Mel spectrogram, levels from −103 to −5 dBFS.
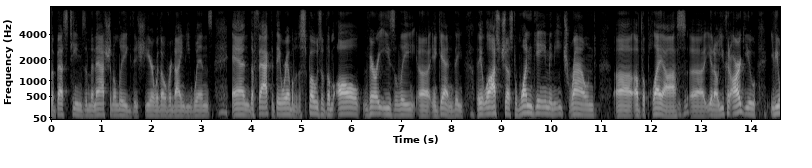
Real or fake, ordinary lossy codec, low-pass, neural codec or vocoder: real; Opus, 64 kbps; 7.2 kHz; none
